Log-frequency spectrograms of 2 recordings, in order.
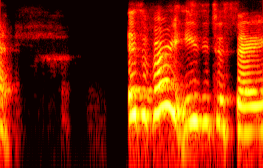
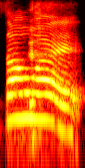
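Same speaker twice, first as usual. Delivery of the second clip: sassy mock outrage; indignant; 5 semitones higher, 5 dB louder than usual. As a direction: toss off a dismissive so what.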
